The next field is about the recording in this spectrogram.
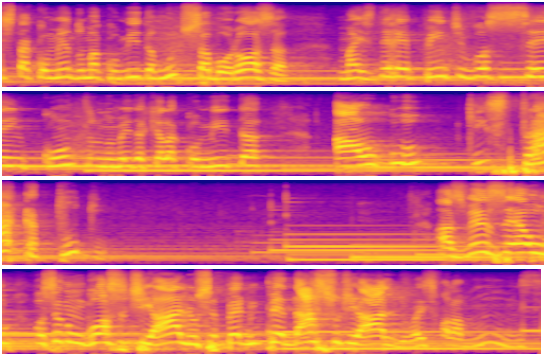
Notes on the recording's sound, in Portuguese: Culto gravado em 03/04/2022 durante culto da familia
